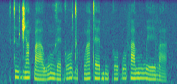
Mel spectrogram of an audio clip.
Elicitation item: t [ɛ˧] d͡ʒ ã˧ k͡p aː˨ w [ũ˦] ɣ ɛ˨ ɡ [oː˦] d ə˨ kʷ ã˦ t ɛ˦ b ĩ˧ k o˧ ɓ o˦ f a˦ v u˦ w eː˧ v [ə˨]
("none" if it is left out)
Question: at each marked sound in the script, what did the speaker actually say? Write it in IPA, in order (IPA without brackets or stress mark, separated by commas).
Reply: ɨ˧, ũ˦˨, oː˦, a˨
